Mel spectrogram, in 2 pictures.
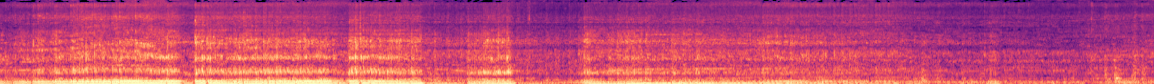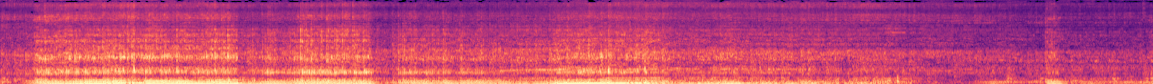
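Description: Diesel engine of heavy earthmoving equipment running under load, its revs rising and falling several times, with some clatter.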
